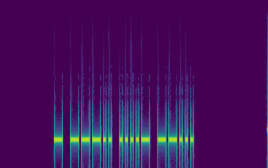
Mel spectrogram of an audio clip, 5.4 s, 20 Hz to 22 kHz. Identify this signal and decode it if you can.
Morse code, heard as a keyed tone, about 22 wpm, 700 Hz. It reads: T847
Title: Numbers - Contest Style - 4-Digit 22wpm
